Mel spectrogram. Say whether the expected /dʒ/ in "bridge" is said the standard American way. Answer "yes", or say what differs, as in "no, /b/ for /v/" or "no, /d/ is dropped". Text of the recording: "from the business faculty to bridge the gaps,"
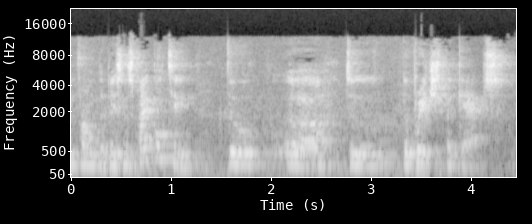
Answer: no, /tʃ/ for /dʒ/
